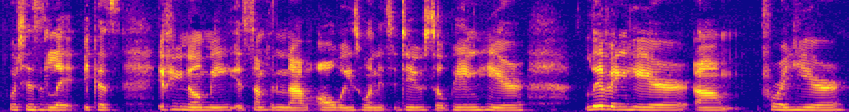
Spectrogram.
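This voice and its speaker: A young woman in her twenties talks straight to the camera from a small home office, chatty and candid. Her voice is bright and forward, at an ordinary pitch for a woman. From Pennsylvania, US. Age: 20s. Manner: chatty, candid, expressive hand gestures. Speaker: YouTuber. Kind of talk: casual vlog chat to camera.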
